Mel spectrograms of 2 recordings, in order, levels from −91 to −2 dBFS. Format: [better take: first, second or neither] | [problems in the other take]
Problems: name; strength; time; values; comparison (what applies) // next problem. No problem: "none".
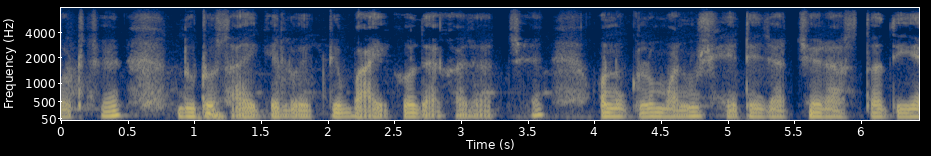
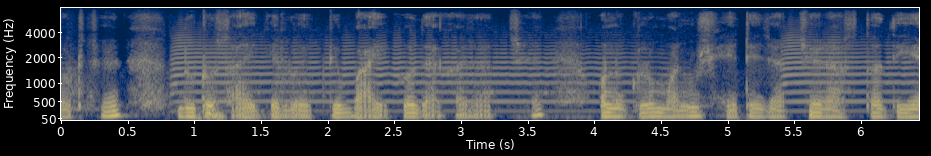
first | background sound (Trumpet); 13 dB below the speech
